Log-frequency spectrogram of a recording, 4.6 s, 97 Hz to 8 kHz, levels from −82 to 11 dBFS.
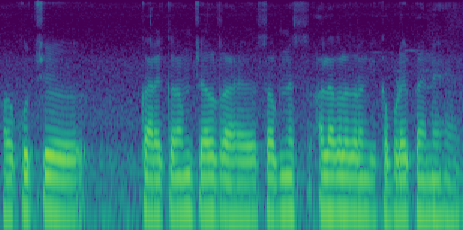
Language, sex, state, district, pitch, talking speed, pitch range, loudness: Hindi, male, Chhattisgarh, Raipur, 130 Hz, 195 wpm, 125-135 Hz, -14 LUFS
